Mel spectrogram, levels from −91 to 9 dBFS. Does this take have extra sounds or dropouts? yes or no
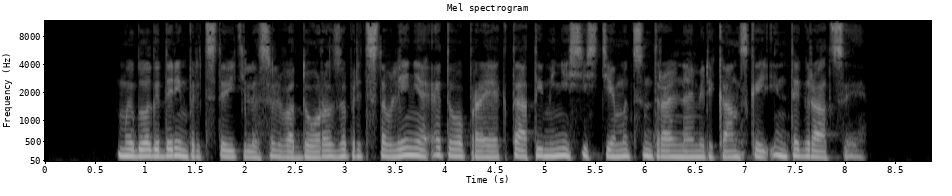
no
